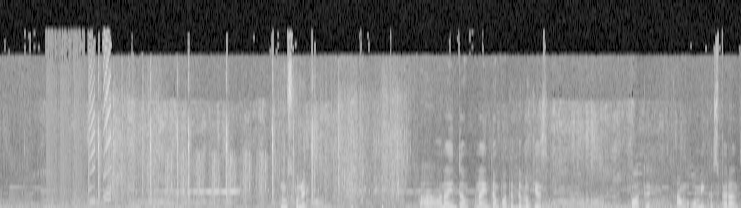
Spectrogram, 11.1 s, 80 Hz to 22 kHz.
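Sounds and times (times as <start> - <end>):
wasps buzzing: 0.7 - 6.3, 7.7 - 9.3
speech: 4.2 - 4.8, 6.3 - 8.4, 9.5 - 11.1.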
